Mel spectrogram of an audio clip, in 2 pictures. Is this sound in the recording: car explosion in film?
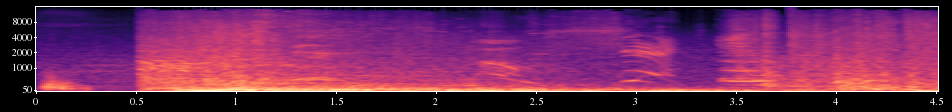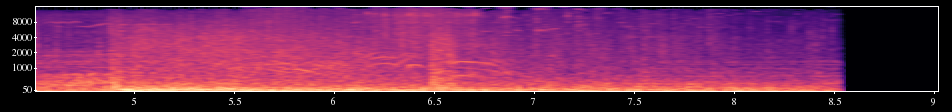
yes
